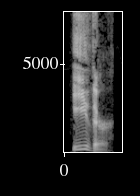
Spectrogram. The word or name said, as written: either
